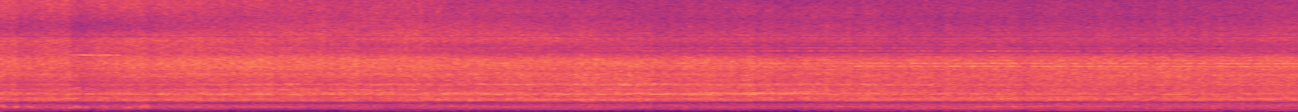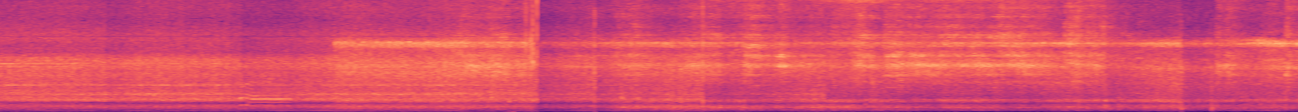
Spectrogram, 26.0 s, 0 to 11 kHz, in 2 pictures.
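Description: TGV Duplex high-speed train moving slowly past a station platform, giving a steady loud whir. About 18 seconds in the sound changes suddenly as another TGV Duplex rolls by.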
